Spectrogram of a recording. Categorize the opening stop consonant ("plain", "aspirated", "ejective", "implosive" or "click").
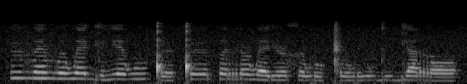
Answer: plain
